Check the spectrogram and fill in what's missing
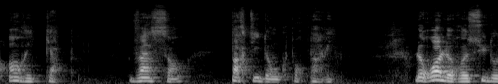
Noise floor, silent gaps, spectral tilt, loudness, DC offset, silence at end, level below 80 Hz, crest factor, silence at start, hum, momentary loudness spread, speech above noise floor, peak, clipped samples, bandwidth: -62 dBFS; none; -6 dB/octave; -25 LUFS; under 0.1%; 0 s; -64 dBFS; 20 dB; 0 s; none; 19 LU; 37 dB; -6 dBFS; under 0.1%; 17 kHz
